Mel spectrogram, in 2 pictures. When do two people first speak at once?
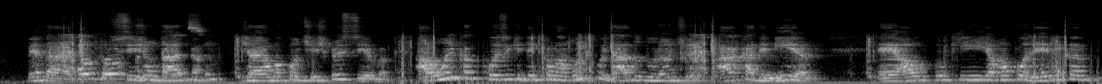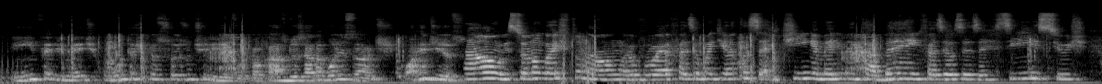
0.8 s

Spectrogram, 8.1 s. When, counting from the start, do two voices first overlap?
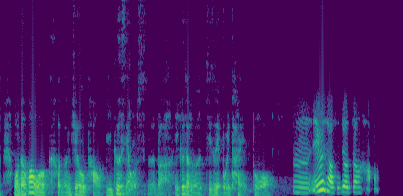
none

